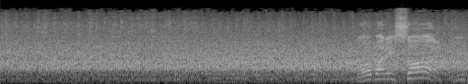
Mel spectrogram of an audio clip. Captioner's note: crowd cheering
